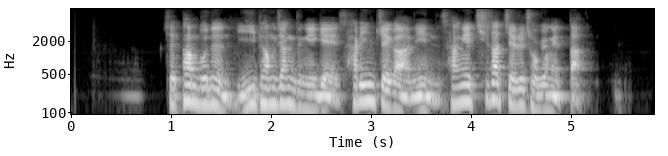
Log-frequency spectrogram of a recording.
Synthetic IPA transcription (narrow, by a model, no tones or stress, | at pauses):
t͡ɕe̞pʰanbunɯnibjʌŋd͡ʑaŋdɯŋe̞ɡe̞sʰaɾint͡ɕ͈we̞ɡaːɲinsʰaŋe̞t͡ɕʰisʰat͡ɕ͈e̞ɾɯɭt͡ɕoɡjoŋɦe̞t̚t͈a̰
